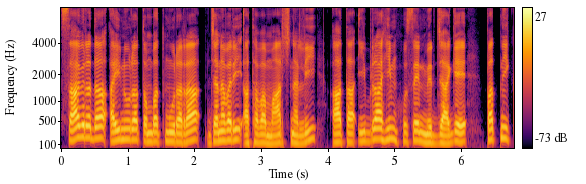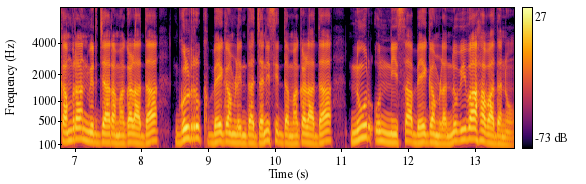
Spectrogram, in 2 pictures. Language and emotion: Kannada, neutral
